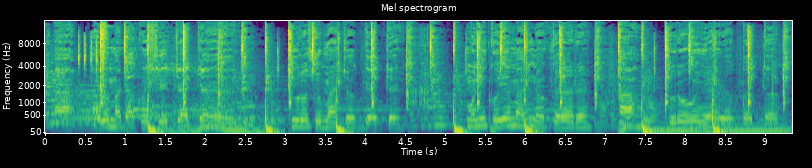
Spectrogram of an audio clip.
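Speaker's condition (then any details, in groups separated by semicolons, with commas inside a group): No condition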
